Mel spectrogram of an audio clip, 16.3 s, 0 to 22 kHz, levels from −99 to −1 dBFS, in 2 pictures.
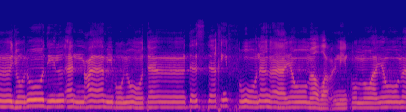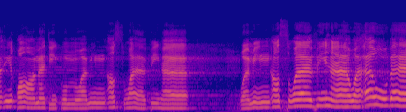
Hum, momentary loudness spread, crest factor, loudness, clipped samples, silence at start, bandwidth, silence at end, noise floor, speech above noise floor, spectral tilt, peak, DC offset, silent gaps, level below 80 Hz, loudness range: none; 10 LU; 16 dB; -43 LUFS; under 0.1%; 0 s; 10 kHz; 0 s; -70 dBFS; 26 dB; -5.5 dB/octave; -28 dBFS; under 0.1%; none; -82 dBFS; 5 LU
